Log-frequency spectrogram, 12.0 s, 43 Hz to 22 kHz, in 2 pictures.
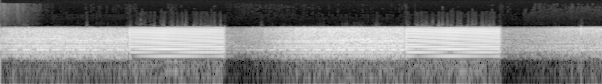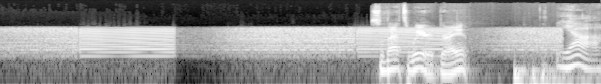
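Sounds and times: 
constant loud static hiss: 0.0 - 12.0
electronic alarm buzzing on live mic: 1.2 - 2.4, 4.0 - 5.1, 6.8 - 7.9, 9.5 - 11.7
speech: 9.8 - 10.8, 11.6 - 12.0.

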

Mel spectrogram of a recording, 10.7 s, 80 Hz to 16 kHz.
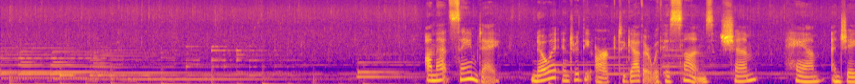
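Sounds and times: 
soft low thuds: 0.0 - 8.0
steady rain: 0.0 - 10.6
sustained tonal music: 0.0 - 10.6
speech: 5.3 - 10.6.

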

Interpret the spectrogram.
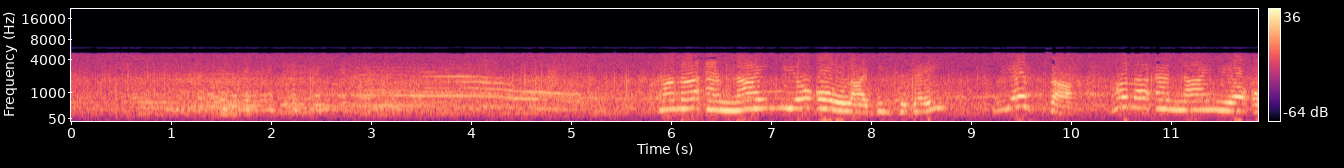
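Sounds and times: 
laughter: 1.0 - 3.6
black cat meowing in wavering cries: 3.0 - 5.4
speech: 6.0 - 11.8.

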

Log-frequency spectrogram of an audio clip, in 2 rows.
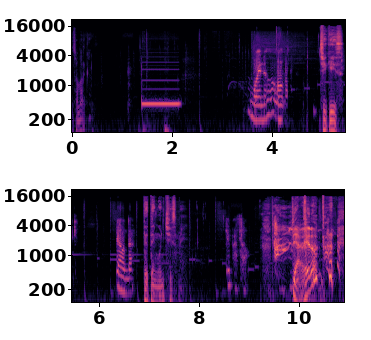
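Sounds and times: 
speech: 0.0 - 0.6, 3.5 - 5.5, 6.3 - 7.8, 8.6 - 10.8
ringback tone on an outgoing telephone call: 1.4 - 2.2.

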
